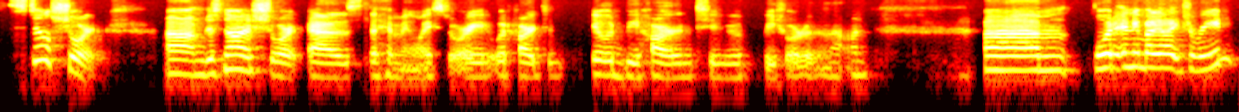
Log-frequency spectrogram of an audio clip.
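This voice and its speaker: A woman teaching a high school English class in a casual, chatty way, full of ums and likes, speaking in a classroom. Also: normal speed, creaky. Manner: chatty, many fillers like um and like.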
